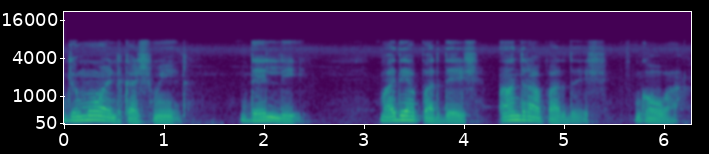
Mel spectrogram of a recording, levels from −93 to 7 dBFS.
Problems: background sounds at intervals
